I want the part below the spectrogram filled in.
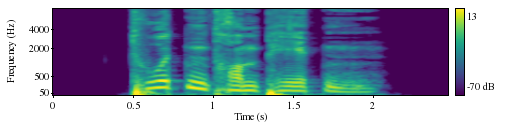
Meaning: plural of Totentrompete
- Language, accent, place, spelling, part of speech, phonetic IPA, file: German, Germany, Berlin, Totentrompeten, noun, [ˈtoːtn̩tʁɔmˌpeːtn̩], De-Totentrompeten.ogg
